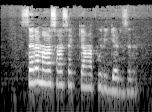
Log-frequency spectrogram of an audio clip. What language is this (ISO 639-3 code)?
kab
